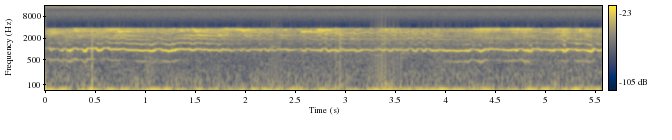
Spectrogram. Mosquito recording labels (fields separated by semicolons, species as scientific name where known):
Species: Anopheles maculatus; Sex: female; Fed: blood-fed; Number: one; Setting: cup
